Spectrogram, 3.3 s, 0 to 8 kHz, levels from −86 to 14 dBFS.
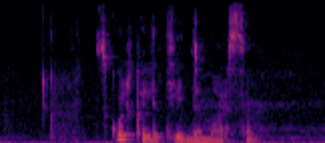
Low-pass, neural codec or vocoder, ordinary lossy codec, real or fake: none; none; none; real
